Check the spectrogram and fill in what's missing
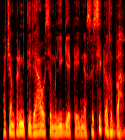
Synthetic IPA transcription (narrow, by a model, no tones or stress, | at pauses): pɐt͡ʃʲɛmpʲɾʲɪmʲɪt̪ʲiʋʲɛʊsʲemlʲiːɡʲeːkɐɪnʲɛsʊsʲikɐlˠbɐ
